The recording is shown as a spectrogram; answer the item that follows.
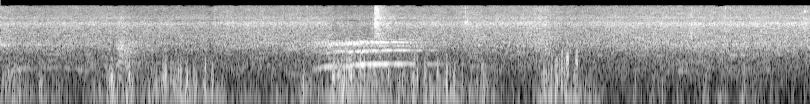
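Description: Voices calling out, including one drawn-out call about two seconds in, over a steady rush of wind from an approaching storm.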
